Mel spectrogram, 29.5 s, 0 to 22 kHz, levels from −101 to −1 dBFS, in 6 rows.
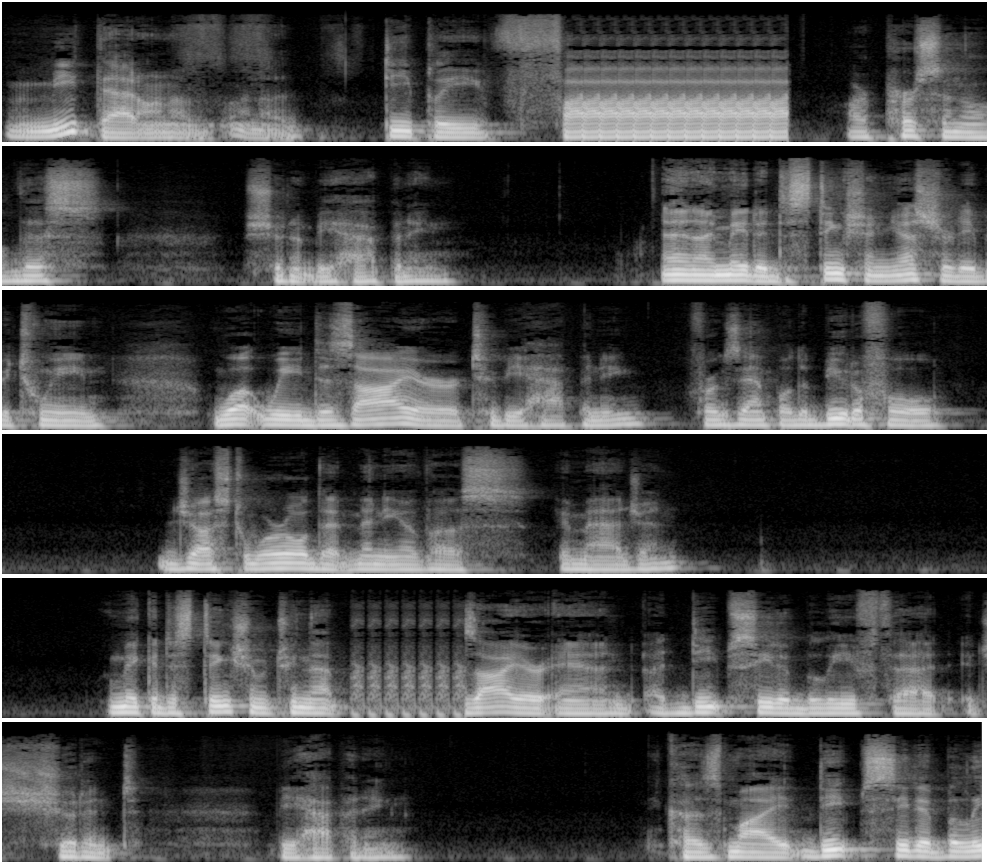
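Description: System hang loop at 2.90–3.93 s, after "a deeply", and at 21.50–22.02 s, after "a distinction between that". The system froze while the hardware kept replaying one 85 ms buffer, which fits 4096 samples. The result is an 11.7 Hz machine-gun stutter that wipes out about a second of speech, then about half a second.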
